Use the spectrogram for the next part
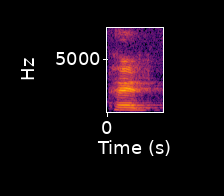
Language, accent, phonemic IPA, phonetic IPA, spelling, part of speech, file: Armenian, Eastern Armenian, /tʰel/, [tʰel], թել, noun, Hy-թել.ogg
- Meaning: thread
